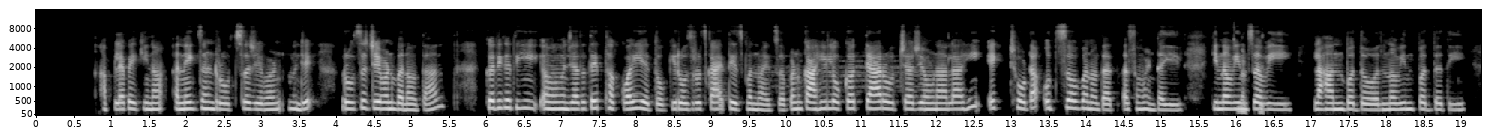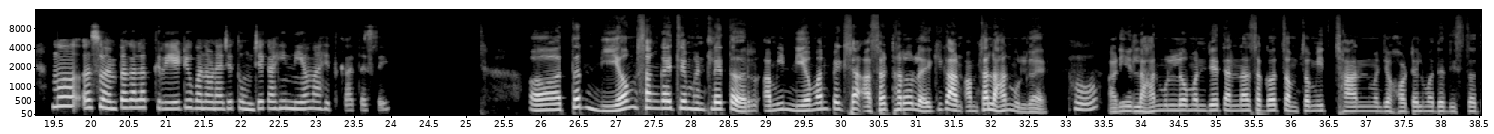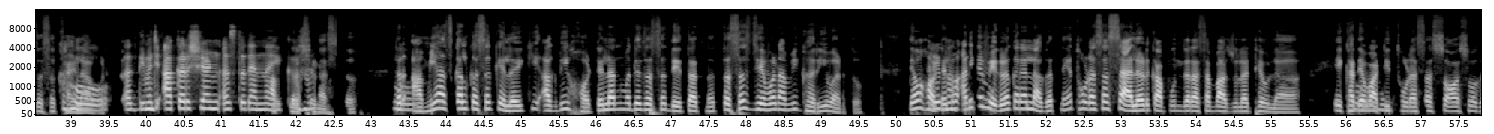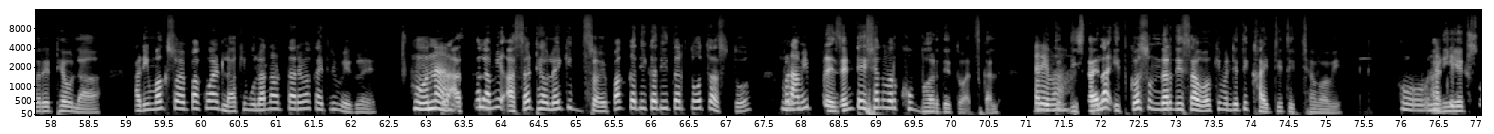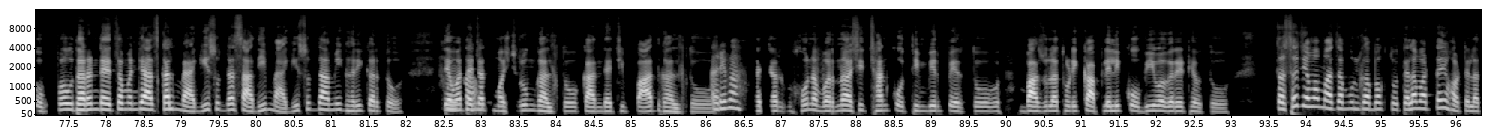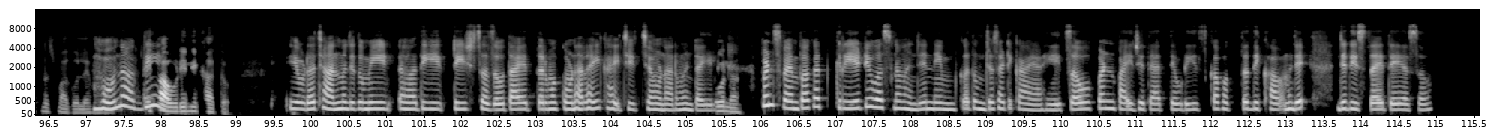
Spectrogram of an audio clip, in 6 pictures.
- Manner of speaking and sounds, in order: tapping; horn; other background noise; unintelligible speech; other noise
- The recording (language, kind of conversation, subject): Marathi, podcast, स्वयंपाक अधिक सर्जनशील करण्यासाठी तुमचे काही नियम आहेत का?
